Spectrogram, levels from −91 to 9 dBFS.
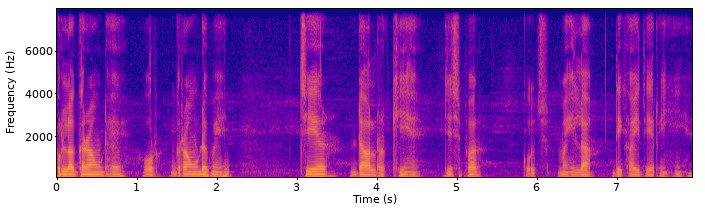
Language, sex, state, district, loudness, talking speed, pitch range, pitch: Hindi, male, Goa, North and South Goa, -22 LUFS, 145 wpm, 110-115 Hz, 110 Hz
